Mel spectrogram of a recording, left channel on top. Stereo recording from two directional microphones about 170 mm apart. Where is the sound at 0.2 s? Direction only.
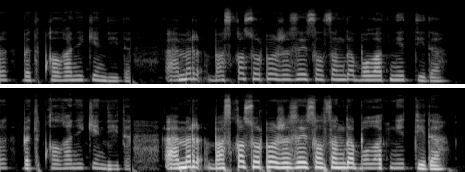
50° right (ahead or behind).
